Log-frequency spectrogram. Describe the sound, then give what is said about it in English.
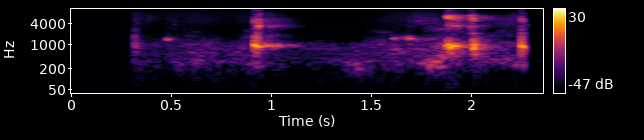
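A voice imitates a cricket ball leaving the bat as it is pushed towards extra cover, making breathy mouth noises punctuated by a few sharp, clicking pops. No words are spoken. “can you make the sound of the ball leaving the bat as you push it towards extra cover?”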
